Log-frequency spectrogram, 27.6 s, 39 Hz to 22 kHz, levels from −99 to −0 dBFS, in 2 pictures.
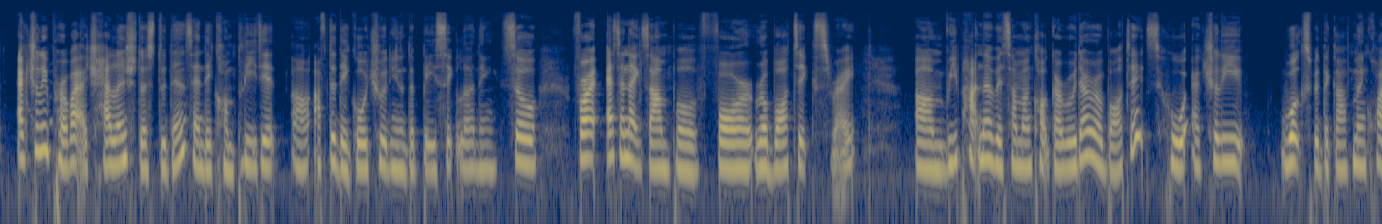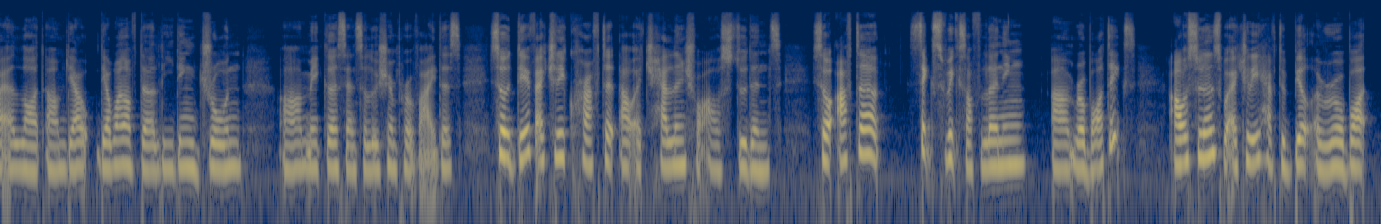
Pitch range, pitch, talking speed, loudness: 190-225 Hz, 200 Hz, 190 wpm, -33 LUFS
